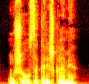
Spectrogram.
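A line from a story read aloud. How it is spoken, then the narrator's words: Calm reassuring voice. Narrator (Russian): спокойным ободряющим голосом ответила Кэлен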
